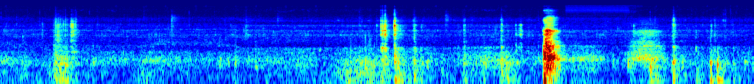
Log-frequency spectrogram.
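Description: Handling noise from a handheld camera being moved: scattered short knocks and rustles over a faint steady hiss, the loudest a sharp knock about five and a half seconds in.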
